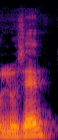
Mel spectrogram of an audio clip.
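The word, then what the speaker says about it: Lausanne: और international Olympic committee का जो हेडक्वार्टर है वो लुज़ैन स्विट्जरलैंड में है। लुज़ैन बोलो, लुज़ैन बोलो, प्रोनाउंसिएशन का थोड़ा दिक्कत है इसमें क्योंकि ऐसे शब्द नहीं। लुज़ैन स्विट्जरलैंड।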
